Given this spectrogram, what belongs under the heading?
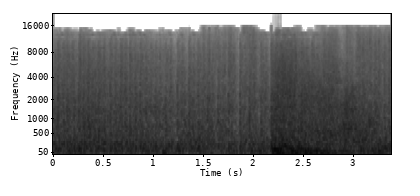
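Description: Dense, continuous gunfire from a Company of Heroes battle, a loud unbroken rattle of machine guns with a heavier burst swelling in after two seconds.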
